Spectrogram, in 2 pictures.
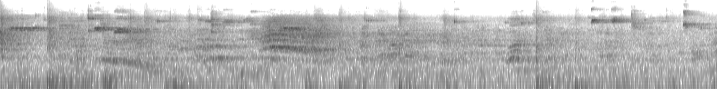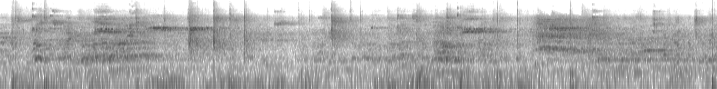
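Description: Young men shout and call to each other in a large echoing gym.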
